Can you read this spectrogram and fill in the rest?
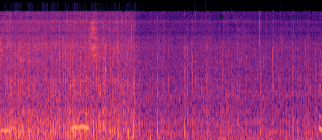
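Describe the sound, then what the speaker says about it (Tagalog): Heavy rain pours down steadily and loudly, easing slightly partway through, while someone speaks over the downpour. "Oh Lord! Please stop the rain."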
